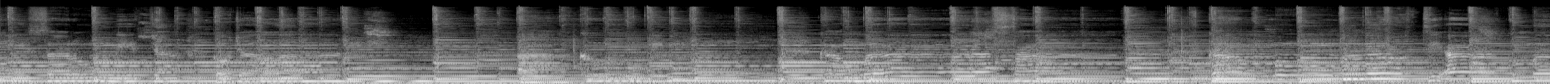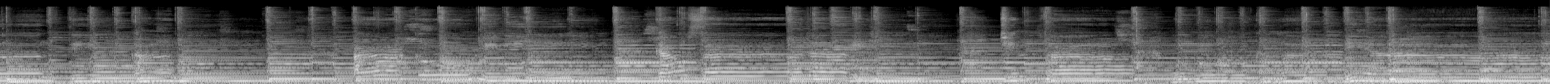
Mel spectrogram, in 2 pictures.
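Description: Acoustic guitar strummed with a man singing along, a steady unbroken song.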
